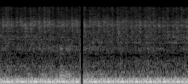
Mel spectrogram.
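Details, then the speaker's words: Normal idle of a 1967 Oldsmobile Cutlass with an LS swap after a gas tank swap: deep, even V8 rumble with a slight lope, speed holding steady; sounds really good, nice and steady. "sounds really good nice and steady"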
